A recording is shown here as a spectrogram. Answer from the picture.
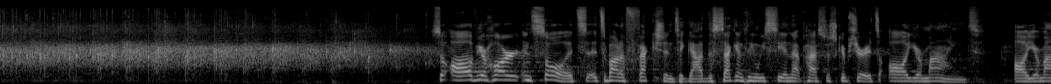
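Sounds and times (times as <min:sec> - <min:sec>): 
audience clapping hands in praise: 0:00.0 - 0:04.5
speech: 0:04.4 - 0:10.5.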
